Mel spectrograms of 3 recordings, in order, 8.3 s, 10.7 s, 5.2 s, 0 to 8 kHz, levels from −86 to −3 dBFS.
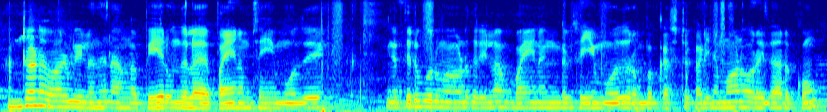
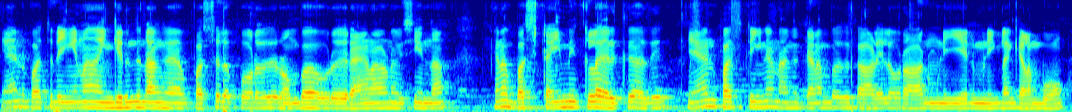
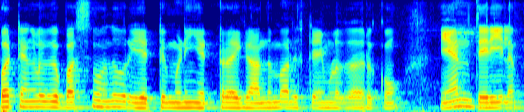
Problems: constant background noise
